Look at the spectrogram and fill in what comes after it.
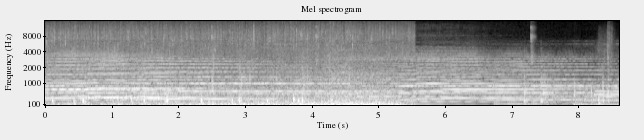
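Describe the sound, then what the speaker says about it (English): Steady rain falls in the video game Disco Elysium, a dense continuous patter on surfaces that drops to a softer, thinner hiss partway through, with no talking. "This rain will not let up anytime soon."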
